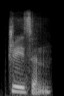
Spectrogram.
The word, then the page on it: treason: Indian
